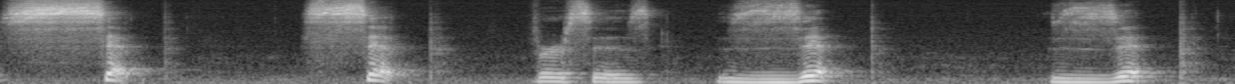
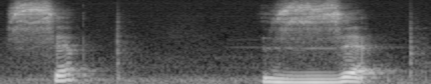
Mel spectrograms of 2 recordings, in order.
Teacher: very close to that alveolar Ridge but not stopping the air the air is continuously flowing out of your mouth with a friction sound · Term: alveolar fricatives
